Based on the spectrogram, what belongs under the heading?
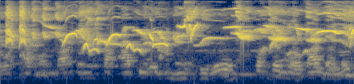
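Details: Oriental magpie-robin, a kept songbird, giving a fighting song meant to provoke rival magpie-robins into singing and fanning their tails: loud, varied whistled phrases with rapid chattering, slurred rising and falling notes, delivered almost without pause.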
